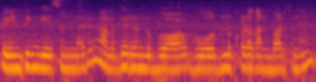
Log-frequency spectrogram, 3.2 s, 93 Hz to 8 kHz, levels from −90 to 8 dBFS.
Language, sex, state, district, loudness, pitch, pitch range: Telugu, female, Andhra Pradesh, Visakhapatnam, -20 LUFS, 200 Hz, 195-210 Hz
